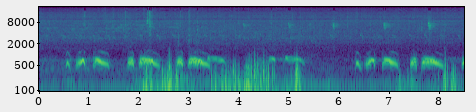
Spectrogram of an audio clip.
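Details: Spotted dove, the lone calling bird at a trapping spot, responding to lure birds with hoarse arching coos in short runs, partly masked by heavy low rumbling and knocking handling noise in the middle.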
